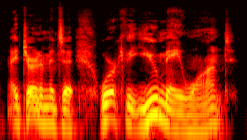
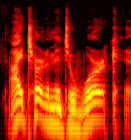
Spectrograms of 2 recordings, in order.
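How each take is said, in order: First: With a laugh through it; amused repeat. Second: Said in the usual way. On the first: Shown as a demonstration. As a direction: chuckle as you say it. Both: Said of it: "I turn 'em into work".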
